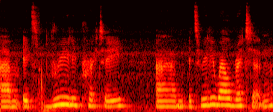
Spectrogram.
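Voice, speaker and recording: The woman's voice is somewhat breathy, and her intonation stays fairly even. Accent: German. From Germany. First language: German. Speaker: homesteading vlogger. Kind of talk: casual book review. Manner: casual, many fillers.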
